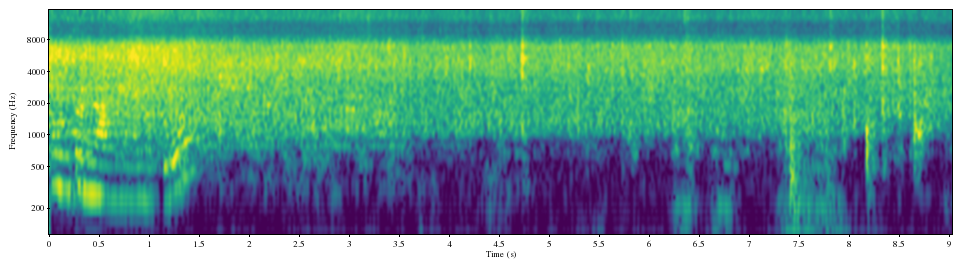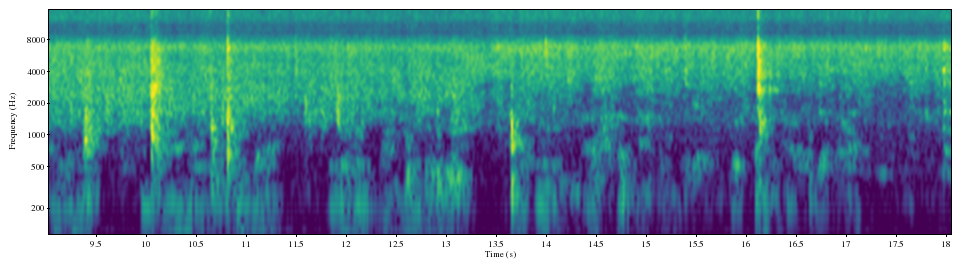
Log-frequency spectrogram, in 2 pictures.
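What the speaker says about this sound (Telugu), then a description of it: "ఒక 10 to 15 minutes వరకు మనం ఇలా ఫ్రై చేస్తాము." Food frying and being stirred in a pan, a continuous sizzle with repeated spatula scrapes and clinks over eighteen seconds, while a person talks at times.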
